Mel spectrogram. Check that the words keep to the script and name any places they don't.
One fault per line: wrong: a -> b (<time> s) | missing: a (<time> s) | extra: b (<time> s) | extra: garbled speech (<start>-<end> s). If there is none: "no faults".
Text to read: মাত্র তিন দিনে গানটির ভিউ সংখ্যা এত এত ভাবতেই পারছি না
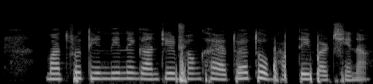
missing: ভিউ (1.8 s)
